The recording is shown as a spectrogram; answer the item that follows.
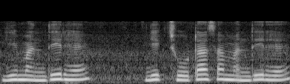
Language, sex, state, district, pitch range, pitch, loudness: Hindi, female, Punjab, Pathankot, 205-230 Hz, 215 Hz, -15 LUFS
